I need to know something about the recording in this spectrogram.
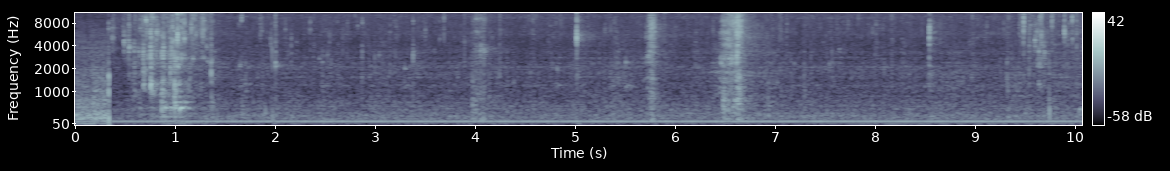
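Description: A cat laps at running water.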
